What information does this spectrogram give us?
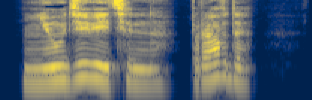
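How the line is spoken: Gloomy reply. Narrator (Russian): мрачно отозвался Коттер

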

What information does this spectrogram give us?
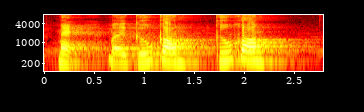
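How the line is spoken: Wailing in pain. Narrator (Vietnamese): Mai bắt đầu gào khóc trong đau đớn

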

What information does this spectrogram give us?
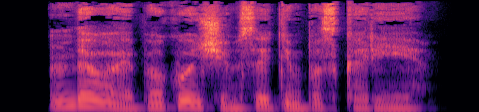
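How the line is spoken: Dry, cracked voice. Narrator (Russian): сухо и натреснуто проронил Джон

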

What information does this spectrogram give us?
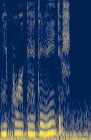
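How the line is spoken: Whispered question. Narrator (Russian): спросила я шепотом

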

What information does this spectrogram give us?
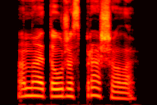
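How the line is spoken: Gloomy. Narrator (Russian): отметила мрачно

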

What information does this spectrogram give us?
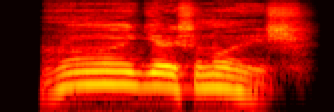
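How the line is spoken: Sighing. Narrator (Russian): вздохнул Аркадий Наумович

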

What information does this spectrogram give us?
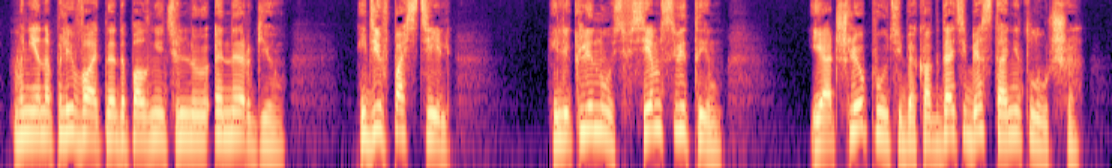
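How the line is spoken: Low irritated promise. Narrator (Russian): пообещал низким и раздраженным тоном

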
